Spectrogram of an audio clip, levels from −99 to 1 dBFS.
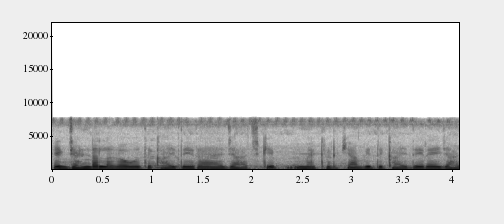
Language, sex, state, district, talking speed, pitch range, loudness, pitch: Hindi, female, Bihar, Jahanabad, 280 wpm, 200-210 Hz, -16 LUFS, 205 Hz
